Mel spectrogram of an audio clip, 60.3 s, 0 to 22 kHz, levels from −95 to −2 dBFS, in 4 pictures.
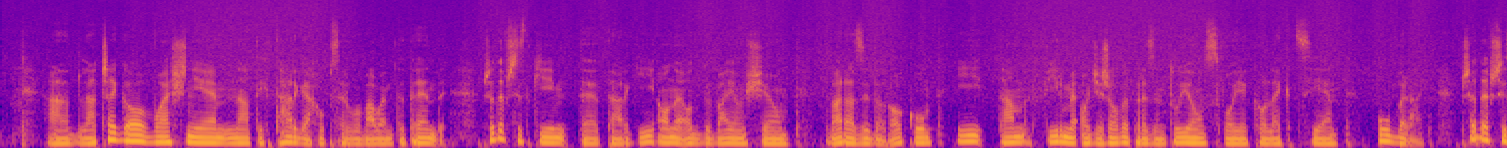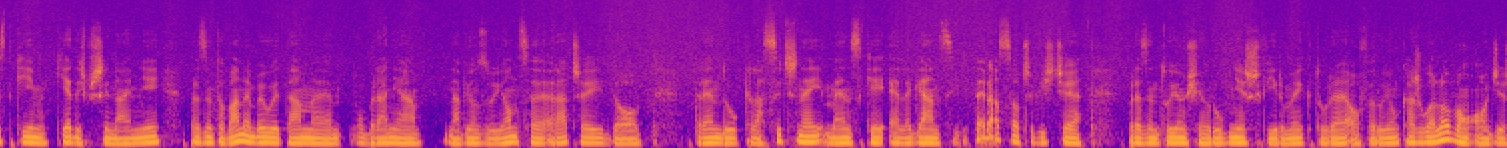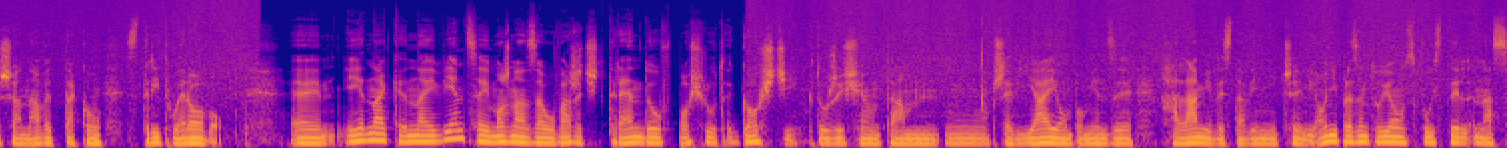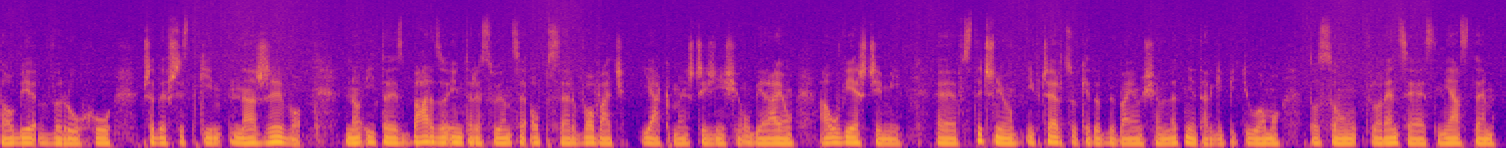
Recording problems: hiss; noticeable; until 33 s and from 38 s on; 20 dB below the speech

